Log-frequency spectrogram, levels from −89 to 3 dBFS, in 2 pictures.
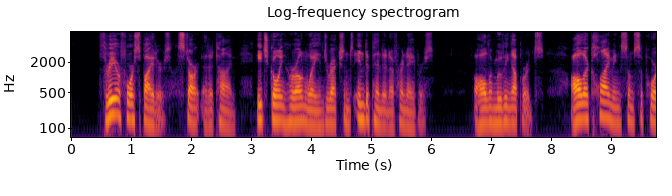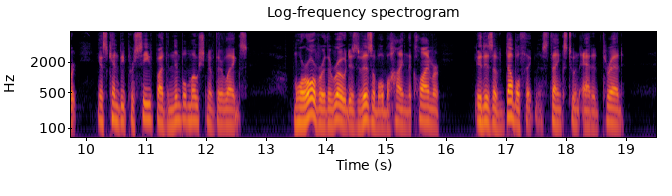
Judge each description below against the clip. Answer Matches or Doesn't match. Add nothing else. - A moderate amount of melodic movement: Matches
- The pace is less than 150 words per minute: Doesn't match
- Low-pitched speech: Matches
